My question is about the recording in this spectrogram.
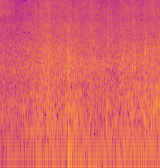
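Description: Steady rush of sea water and boat noise as a small boat moves through a sea cave, with one short low thump a little before one second in.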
